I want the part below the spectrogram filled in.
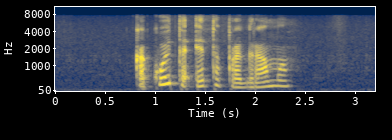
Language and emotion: Russian, neutral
